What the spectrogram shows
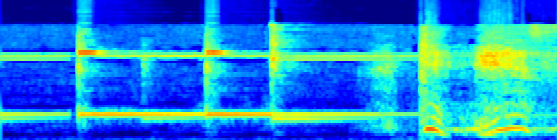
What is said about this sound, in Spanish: ¿Qué es? El timbre alguien tocó.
